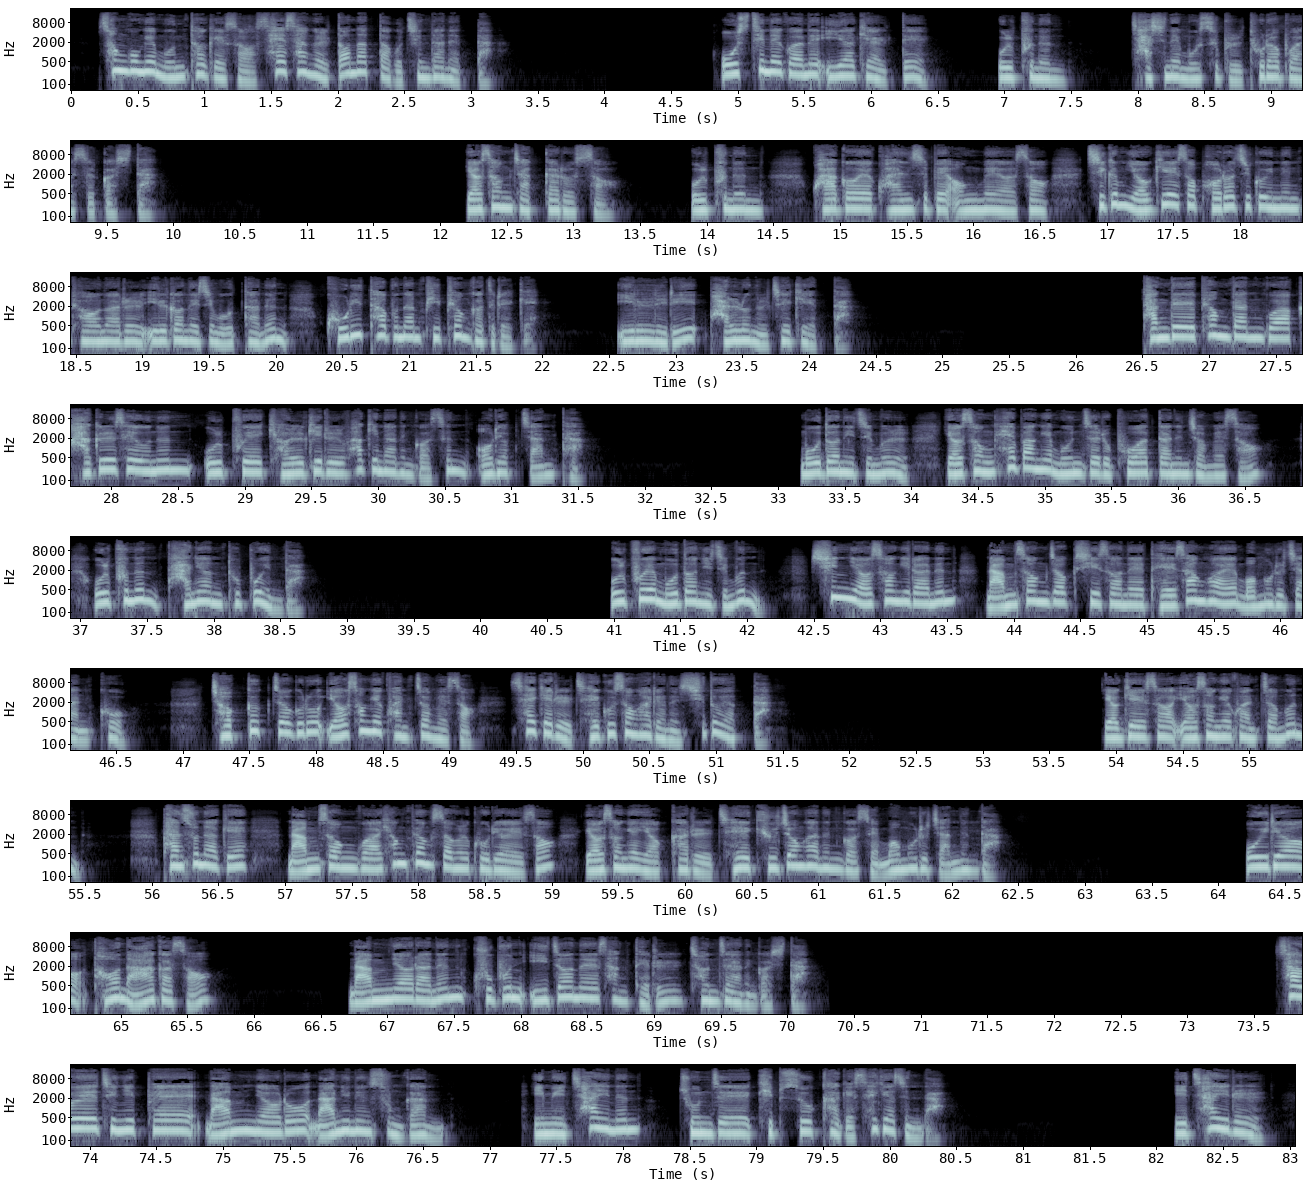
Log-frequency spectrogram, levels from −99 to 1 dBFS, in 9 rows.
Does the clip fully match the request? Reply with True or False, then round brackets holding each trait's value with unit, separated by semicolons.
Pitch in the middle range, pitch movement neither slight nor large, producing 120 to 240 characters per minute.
True (175 Hz; 5.0 semitones; 235 characters per minute)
